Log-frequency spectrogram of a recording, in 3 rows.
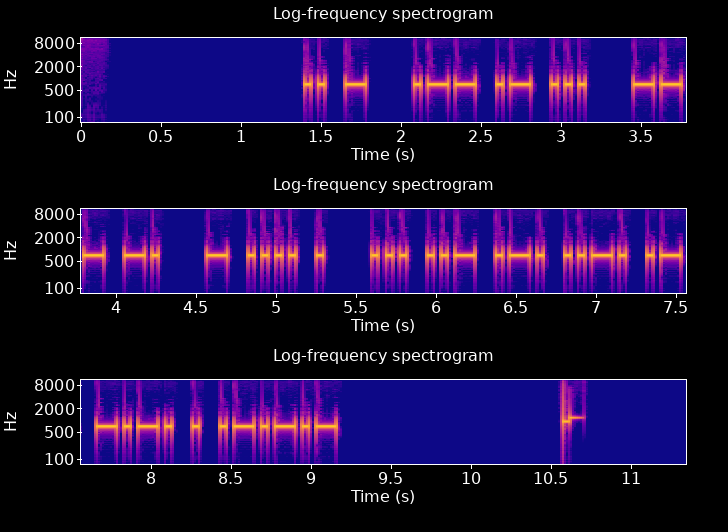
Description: Morse code, heard as a keyed tone, about 28 wpm, 700 Hz. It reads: IT WAS ON THE SURFACE.
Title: Sentences from Top 1000 Words - Review Part 3 - 28wpm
